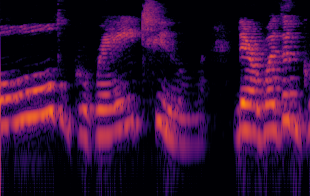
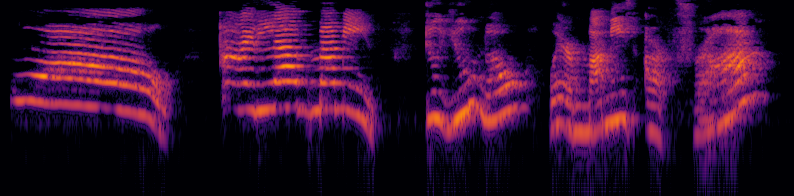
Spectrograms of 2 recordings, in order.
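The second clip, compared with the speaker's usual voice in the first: very high, loud puppet voice, stretched whoa; 9 semitones higher, 6 dB louder than usual. Reading aloud, she speaks as her puppet assistant in a puppet assistant voice. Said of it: "reads aloud ... with her puppet assistant".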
